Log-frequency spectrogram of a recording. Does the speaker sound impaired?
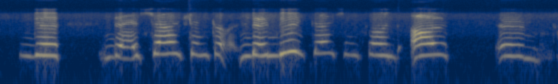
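Yes: cerebral palsy; speech affected, listeners must pay attention to follow.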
